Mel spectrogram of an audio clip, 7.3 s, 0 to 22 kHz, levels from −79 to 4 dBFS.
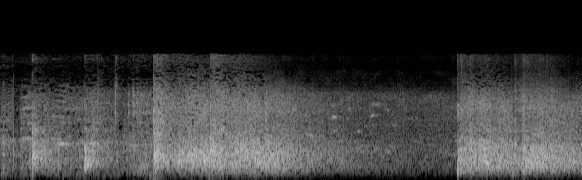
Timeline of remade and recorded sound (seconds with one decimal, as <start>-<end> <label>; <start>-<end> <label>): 0.0-3.3 recorded; 3.3-5.8 remade; 5.8-6.4 recorded; 6.4-7.3 remade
